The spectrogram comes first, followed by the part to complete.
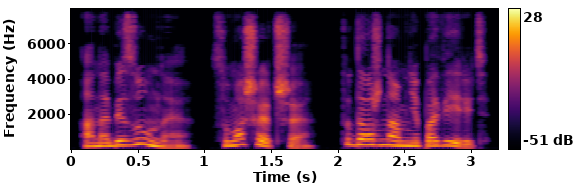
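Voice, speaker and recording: A woman's voice: a little high, animated, normal speed, darkish tone, no echo, clean studio sound, pitched above the performer's own voice, lightly acted. Woman reading as a snapping controlling man. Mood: angry defensive. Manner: snapping, defensive. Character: angry controlling young man, defensive.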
